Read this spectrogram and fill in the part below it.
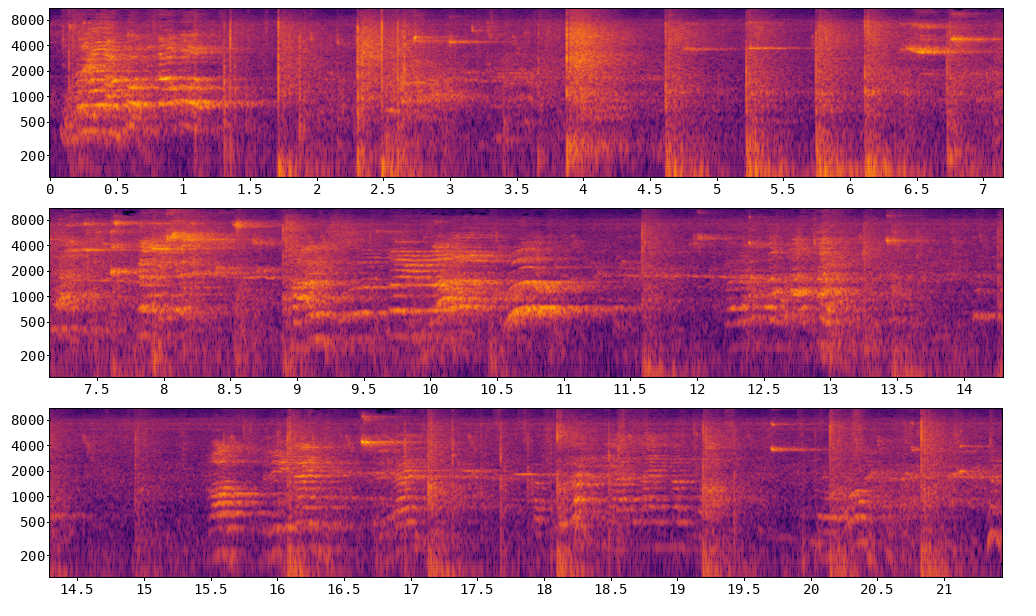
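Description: Young men shout and talk to each other during play.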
